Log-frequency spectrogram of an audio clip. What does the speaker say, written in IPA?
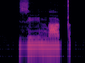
z i n̪ a ʈ

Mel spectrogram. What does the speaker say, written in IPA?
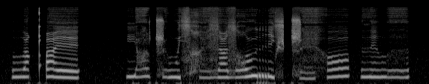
β ə qʼ ɛ | j ɑ̤ ʈ͡ʂ ə̤ β u sʲ χ æ̤ z ɑ z ʁ u r i sʲ ʈ͡ʂ æ̤ h ɔ | ð ɪ β ə̤

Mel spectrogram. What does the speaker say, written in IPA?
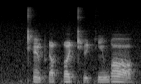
cʰ ɛ̃˨˩˦ pʼ i˨˩ qʷ ɛ˧ cʰ ʏ˨˩ c ĩ˧ w ɒː˥˨

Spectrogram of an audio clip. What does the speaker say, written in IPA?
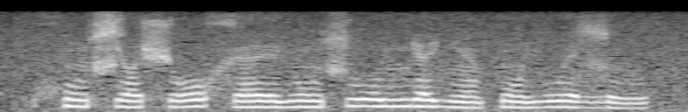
x ũ˨ ɕ ʌ˨ ʃ o˨˦ x ɛ˨ e̯ j ũ˨ ɕ u˦ o̯ ɲ ɛ˦ ʎ ɛ̃˨ p õ˧ j u˧ e̯ ɮ ɯ˨

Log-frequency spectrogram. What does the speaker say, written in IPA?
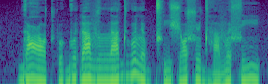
ɡ ə˨˦ ʕ ɔ˨˩ t͡sʼ ʊ˨˩ ɡ ʊ˥˧ ɗ a˧˥˧ v lː a˨˦ dʱ ʊ˧˥˧ l ə˨˩ b t͡sʼ i˨˩ ʃ ɔ˧˥˧ s ʏ˥˧ dʱ a˨˩ v ə˥˧ s i˧˥˧

